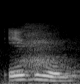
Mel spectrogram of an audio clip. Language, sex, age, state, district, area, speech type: Bengali, female, 18-30, West Bengal, Birbhum, urban, spontaneous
